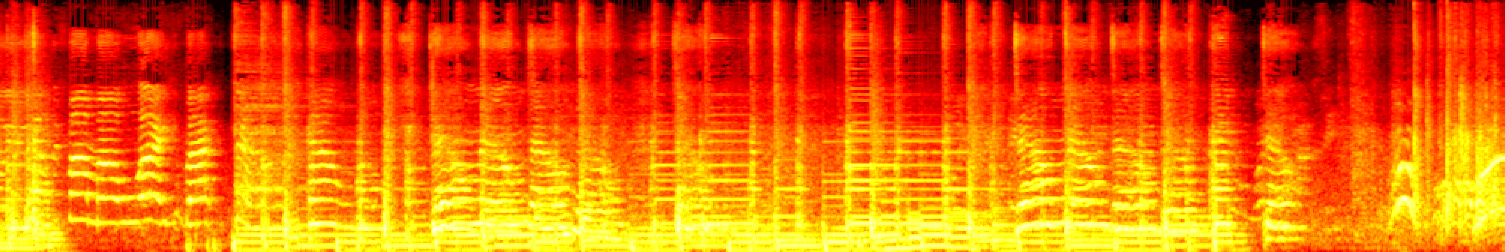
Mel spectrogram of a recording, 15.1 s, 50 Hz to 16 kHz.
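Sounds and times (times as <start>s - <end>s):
acoustic folk band playing: 0.0s - 0.7s, 2.3s - 12.6s
woman singing: 0.0s - 7.4s, 9.9s - 13.3s.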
